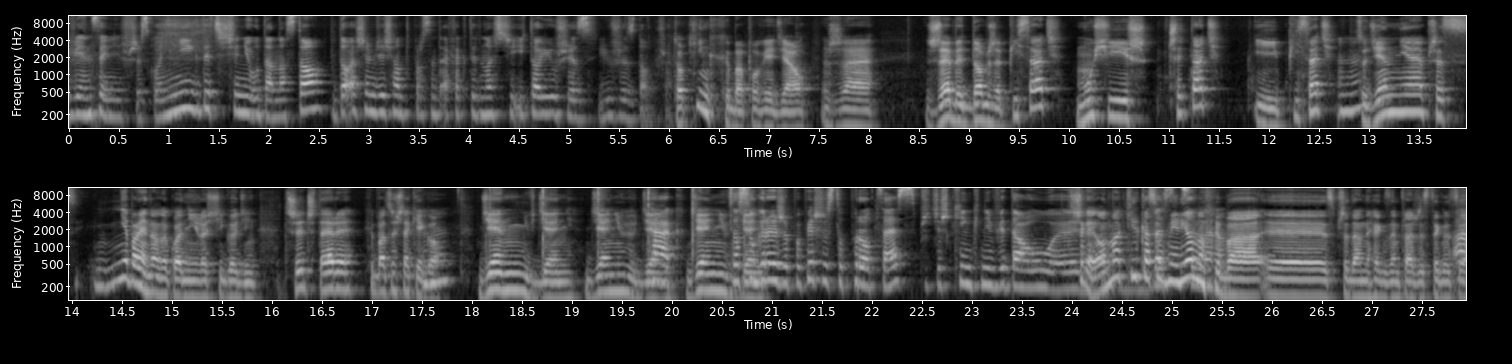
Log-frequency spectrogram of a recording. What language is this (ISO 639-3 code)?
pol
